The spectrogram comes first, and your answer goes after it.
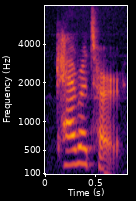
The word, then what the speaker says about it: character: Đáp án B, nó không phải đáp âm là âm sh, mà nó là âm k. Đó là gì ạ? Character, character, ok, easy.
